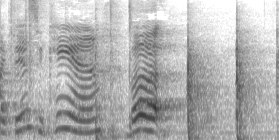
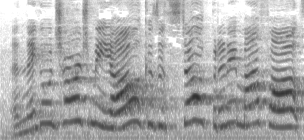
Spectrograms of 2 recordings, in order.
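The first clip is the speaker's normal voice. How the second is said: higher, louder complaint; indignant protest; 6 semitones higher, 4 dB louder than usual. Real, not acted. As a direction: protest the unfairness, pitched up. Complains about being wrongly charged.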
